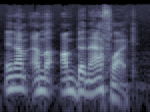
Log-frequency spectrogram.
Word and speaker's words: Affleck: Is a fleck a flack a fluke? Wait, how, how how do you say it? I say Affleck. – Ben Affleck. Yeah. – all right, like, like the duck.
